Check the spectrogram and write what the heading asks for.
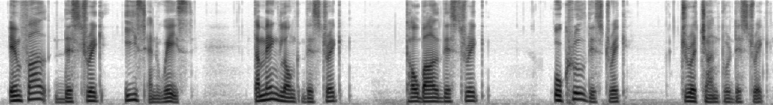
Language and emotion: Manipuri, neutral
